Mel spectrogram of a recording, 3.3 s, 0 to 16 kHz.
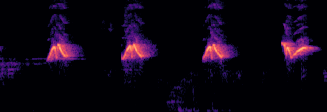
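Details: Four loud, clear Brazilian tanager (tiê-sangue) notes, each a quick upward-then-downward slur, repeated steadily about every 0.8 seconds.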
